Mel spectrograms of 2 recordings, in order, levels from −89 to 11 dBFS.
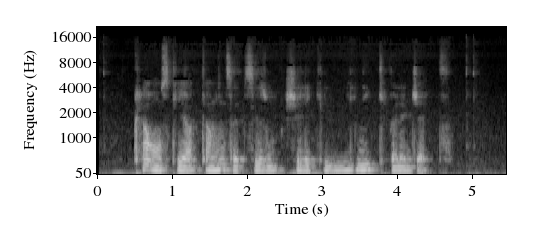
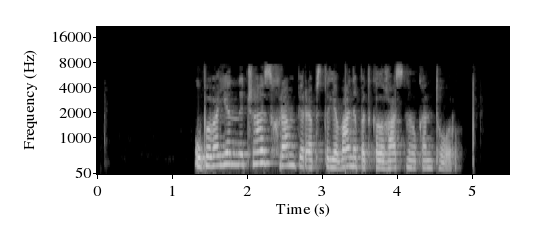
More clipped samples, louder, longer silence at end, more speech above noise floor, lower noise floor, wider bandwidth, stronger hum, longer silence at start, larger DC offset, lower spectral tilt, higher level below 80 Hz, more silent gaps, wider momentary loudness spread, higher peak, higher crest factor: neither; about the same, -19 LUFS vs -17 LUFS; about the same, 0.75 s vs 0.7 s; second, 29 dB vs 70 dB; second, -47 dBFS vs -86 dBFS; first, 12 kHz vs 8 kHz; neither; second, 0.2 s vs 1.3 s; neither; first, -7 dB/octave vs -4 dB/octave; first, -40 dBFS vs -60 dBFS; neither; about the same, 6 LU vs 8 LU; about the same, -2 dBFS vs 0 dBFS; about the same, 18 dB vs 18 dB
